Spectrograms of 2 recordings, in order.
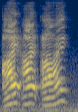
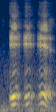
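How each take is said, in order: First: The vowel is said long, as 'eye'. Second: The vowel is said short, as 'ih'. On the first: "that's long and short" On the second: "that's long and short"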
